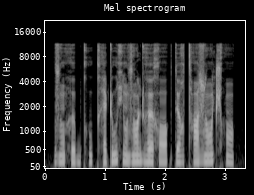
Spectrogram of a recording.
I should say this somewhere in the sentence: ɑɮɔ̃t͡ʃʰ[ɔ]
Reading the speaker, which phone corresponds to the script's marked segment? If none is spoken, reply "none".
ɔ̃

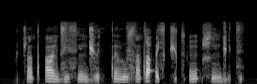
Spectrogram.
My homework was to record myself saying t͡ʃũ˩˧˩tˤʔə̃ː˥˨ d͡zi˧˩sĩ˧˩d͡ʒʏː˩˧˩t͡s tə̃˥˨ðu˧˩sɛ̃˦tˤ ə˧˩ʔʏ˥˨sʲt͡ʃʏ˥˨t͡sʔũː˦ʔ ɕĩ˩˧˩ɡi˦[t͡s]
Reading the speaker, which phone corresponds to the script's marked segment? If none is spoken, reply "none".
t͡s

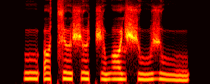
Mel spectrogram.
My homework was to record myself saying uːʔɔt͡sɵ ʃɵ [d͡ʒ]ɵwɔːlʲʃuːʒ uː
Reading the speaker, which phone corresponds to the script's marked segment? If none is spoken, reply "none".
t͡ʃ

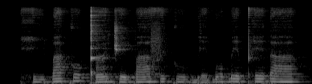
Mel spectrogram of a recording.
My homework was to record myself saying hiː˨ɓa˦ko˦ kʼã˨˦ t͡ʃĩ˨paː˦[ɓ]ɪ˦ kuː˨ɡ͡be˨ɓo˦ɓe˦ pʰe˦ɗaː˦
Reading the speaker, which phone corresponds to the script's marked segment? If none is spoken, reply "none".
f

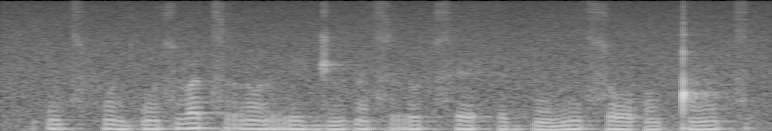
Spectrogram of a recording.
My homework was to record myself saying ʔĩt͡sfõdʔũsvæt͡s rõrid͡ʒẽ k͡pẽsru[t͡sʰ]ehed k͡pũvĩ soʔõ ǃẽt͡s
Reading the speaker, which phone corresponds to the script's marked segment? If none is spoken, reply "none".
t͡sʰ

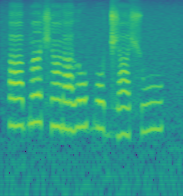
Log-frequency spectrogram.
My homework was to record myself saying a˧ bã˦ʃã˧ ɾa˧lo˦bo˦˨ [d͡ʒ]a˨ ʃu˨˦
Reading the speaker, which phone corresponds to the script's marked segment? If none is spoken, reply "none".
d͡ʒ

